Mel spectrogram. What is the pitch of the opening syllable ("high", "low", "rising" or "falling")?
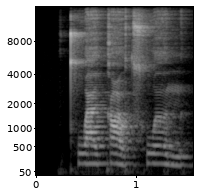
high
